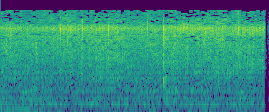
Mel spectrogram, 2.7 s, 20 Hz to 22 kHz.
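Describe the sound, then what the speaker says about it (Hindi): Potatoes fry with spices in a pan as stuffing for aloo paneer gujiya, giving a steady, close, loud sizzle and crackle with a faint stir near the end. "आलू को इन सामग्रियों के साथ 2 मिनट तक फ्राई करेंगे।"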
